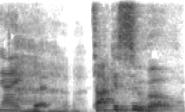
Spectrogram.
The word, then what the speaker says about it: Takotsubo: Takotsubo.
